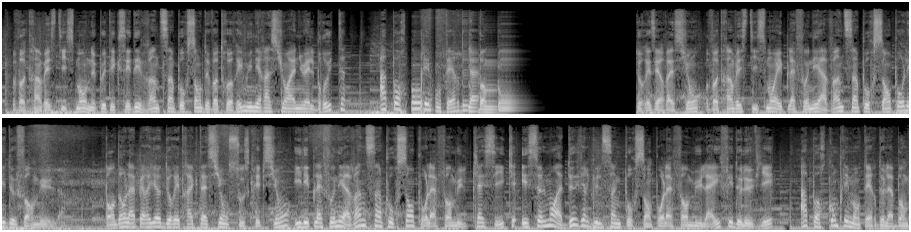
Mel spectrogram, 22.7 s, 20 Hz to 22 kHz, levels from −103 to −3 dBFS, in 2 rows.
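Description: From 5.05 to 6.22 s the audio turns choppy, with six short holes, the longest about 126 ms, smoothed over by stretched fragments covering roughly a third of that span. This is repeated packet loss: packets kept going missing, and each hole was patched by extending the preceding sound.

Right after, from 6.25 to 7.96 s, the sound smears into a fading buzz and then about 1.3 s of near silence before resuming with that stretch absent. A long network dropout is the likely cause, with the receiver extending the last sound until nothing remained.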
